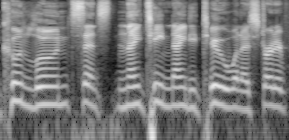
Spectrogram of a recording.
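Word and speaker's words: K'un-Lun: mine Alexandra so also we get more saying Kunlun wrong it's still Kunlun not Conlan Conlan I hate the fact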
